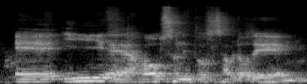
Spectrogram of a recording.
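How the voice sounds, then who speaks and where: The intonation stays fairly even. Noticeable background noise and audible room echo surround the voice. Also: man. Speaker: philosophy professor. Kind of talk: academic lecture. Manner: halting.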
